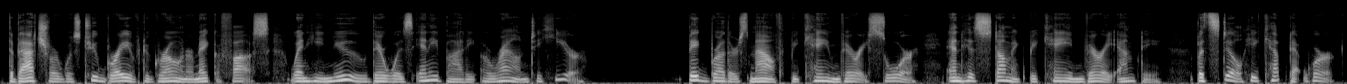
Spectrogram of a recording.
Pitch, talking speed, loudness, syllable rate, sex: 140 Hz, 170 wpm, -22 LUFS, 4.8 syllables/s, female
